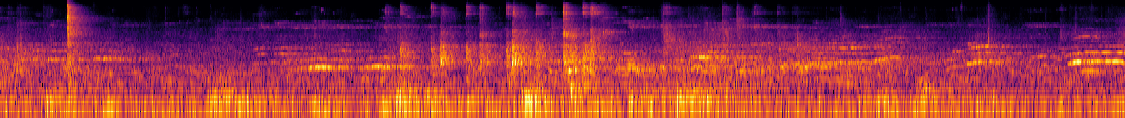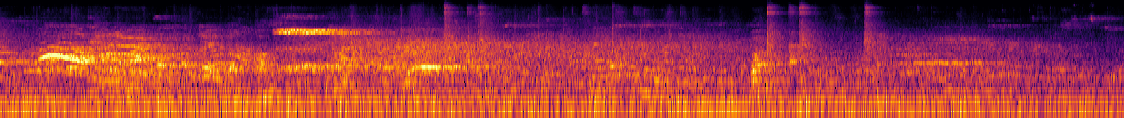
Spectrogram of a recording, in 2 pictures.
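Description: Men talk in the background in a large echoing hall.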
